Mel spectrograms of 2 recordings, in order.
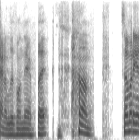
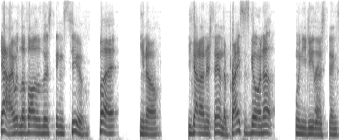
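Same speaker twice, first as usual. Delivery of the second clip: put-on dry, sarcastic, knowing tone. Retelling a comment from a Facebook group: imitating a sarcastic comment. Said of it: "a sarcastic comment".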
